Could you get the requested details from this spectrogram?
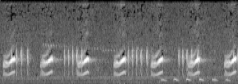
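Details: Dusky tapaculo giving its typical song on Isla de Yáquil, Santa Cruz, O'Higgins Region, Chile: a short phrase about every three-quarters of a second, a high upslurred note and a quick burst of clipped notes, with softer lower notes and background rumble.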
